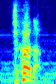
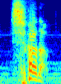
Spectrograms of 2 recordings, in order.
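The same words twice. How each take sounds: The two takes are said the same way.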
